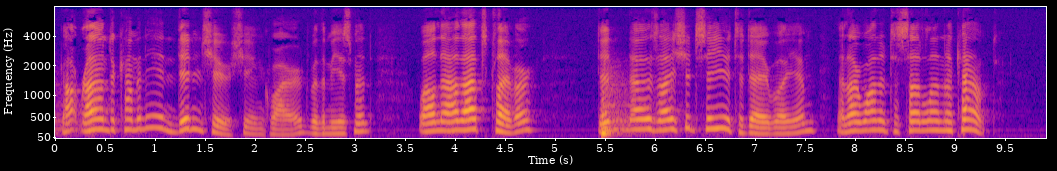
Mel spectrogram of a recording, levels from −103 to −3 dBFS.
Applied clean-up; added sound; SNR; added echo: none; Drum; 14 dB; none.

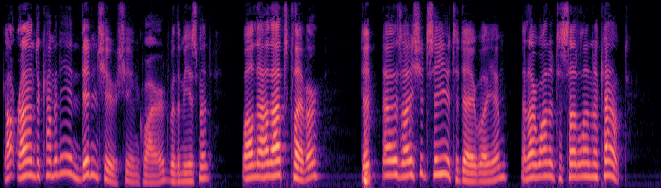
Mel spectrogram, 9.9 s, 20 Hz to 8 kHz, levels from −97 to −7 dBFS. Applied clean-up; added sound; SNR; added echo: neural mask model DeepFilterNet 3.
